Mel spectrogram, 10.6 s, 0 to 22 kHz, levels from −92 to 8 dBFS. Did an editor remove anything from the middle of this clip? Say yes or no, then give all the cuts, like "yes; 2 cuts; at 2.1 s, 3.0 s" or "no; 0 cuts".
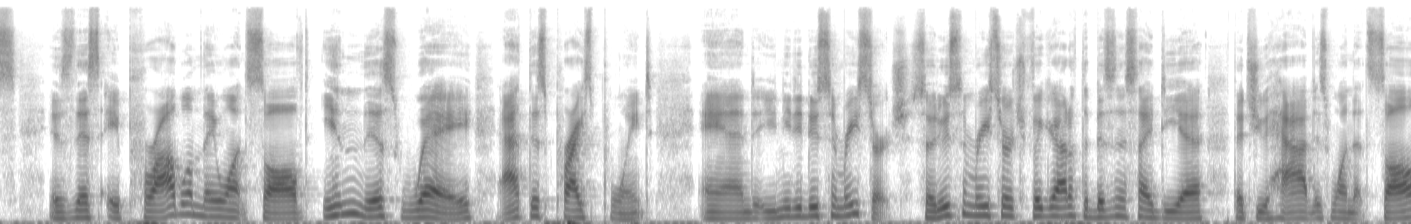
no; 0 cuts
